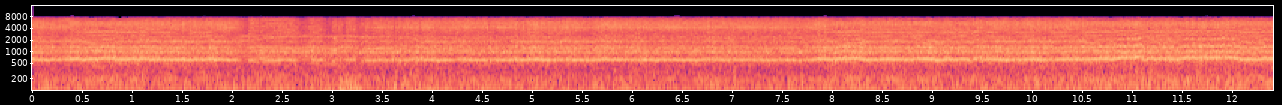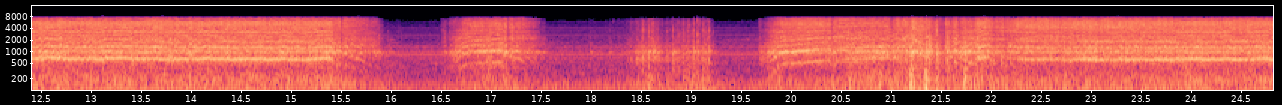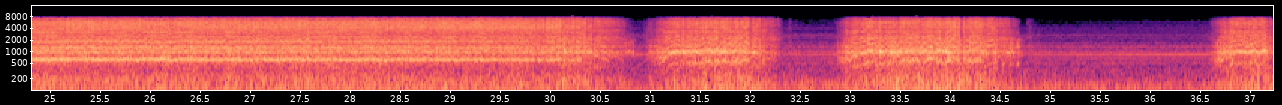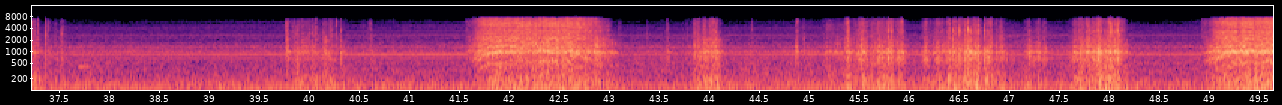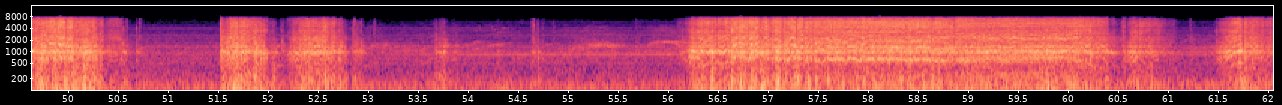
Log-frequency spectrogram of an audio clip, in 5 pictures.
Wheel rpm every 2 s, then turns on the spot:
160, 160, 160, 160, 160, 160, 160, 120, 40, 30, 120, 160, 160, 160, 160, 70, 90, 50, 30, 0, 30, 40, 10, 20, 70, 40, 20, 10, 130, 150, 30.
42-48 52-54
